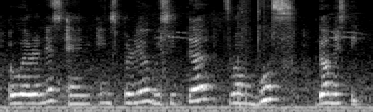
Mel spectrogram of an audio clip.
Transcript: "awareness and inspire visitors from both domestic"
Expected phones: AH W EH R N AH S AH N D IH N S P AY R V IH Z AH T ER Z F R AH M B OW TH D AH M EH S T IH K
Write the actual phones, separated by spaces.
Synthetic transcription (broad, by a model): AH W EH R N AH S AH N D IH N S P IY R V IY S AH T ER F R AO M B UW F D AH M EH S T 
